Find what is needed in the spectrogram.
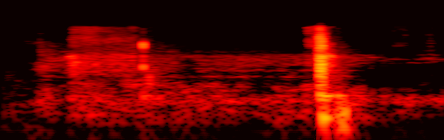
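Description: Faint rustling noise, then a small click and, about a second and a half in, a sharper, louder click or knock.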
